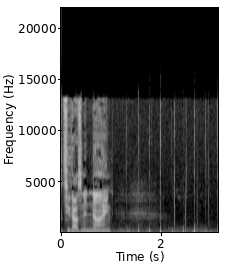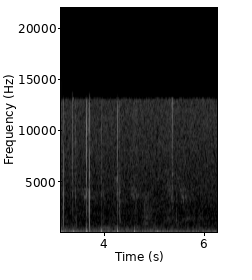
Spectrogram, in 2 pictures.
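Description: A phone's date wheel ticks rapidly as it spins.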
